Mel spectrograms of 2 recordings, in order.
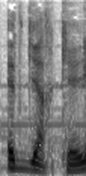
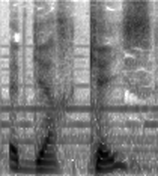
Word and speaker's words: Edgar Cayce: aujourd'hui, il y a un mythe autour de ce Edgar Case.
